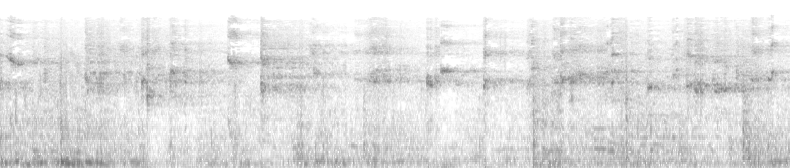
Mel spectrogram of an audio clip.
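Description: Basketball play on a sports-hall court: the ball bouncing on the floor in irregular thuds and players' shoes squeaking, echoing in the large hall.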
